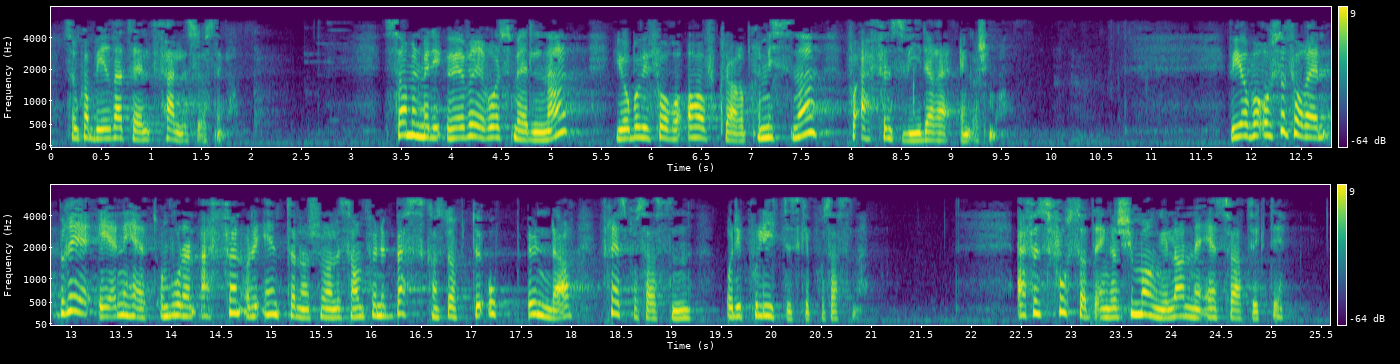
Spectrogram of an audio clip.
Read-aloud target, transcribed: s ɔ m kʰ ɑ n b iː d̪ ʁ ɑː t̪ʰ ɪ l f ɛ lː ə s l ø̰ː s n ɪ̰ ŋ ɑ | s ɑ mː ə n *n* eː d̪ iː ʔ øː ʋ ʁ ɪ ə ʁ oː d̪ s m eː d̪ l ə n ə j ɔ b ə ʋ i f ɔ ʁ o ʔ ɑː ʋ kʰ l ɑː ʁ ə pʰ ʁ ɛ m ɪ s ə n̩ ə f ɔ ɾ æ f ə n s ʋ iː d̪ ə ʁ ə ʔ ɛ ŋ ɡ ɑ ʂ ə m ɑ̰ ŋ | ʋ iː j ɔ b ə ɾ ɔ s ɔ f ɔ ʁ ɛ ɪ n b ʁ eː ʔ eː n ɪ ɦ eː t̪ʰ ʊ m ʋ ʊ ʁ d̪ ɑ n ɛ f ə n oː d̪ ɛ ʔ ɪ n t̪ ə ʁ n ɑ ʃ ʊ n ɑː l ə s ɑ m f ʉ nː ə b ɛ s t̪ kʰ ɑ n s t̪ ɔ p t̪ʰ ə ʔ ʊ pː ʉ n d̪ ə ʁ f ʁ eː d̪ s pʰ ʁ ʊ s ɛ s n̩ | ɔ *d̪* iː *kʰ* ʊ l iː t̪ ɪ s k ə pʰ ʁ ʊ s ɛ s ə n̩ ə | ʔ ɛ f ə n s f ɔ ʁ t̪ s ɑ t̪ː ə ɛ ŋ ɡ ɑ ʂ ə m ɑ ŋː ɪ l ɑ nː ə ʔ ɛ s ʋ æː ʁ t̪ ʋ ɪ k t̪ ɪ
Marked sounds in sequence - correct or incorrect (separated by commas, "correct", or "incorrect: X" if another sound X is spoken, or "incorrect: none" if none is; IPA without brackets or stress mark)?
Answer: incorrect: m, correct, incorrect: pʰ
